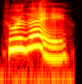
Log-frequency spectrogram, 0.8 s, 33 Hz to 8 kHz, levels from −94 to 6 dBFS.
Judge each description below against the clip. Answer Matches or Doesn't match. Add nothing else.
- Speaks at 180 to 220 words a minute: Matches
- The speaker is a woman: Matches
